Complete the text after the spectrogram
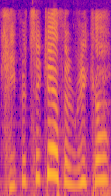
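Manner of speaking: very high, flustered, embarrassed voice. Voicing a shopkeeper realizing the customers are together: flustered and embarrassed. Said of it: "starts fanning herself and she says".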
